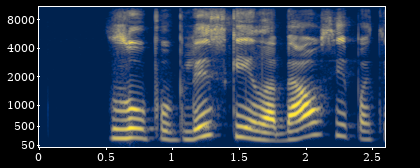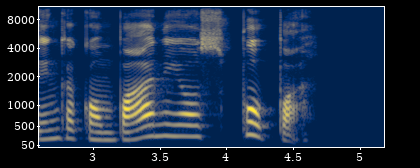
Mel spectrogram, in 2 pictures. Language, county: Lithuanian, Panevėžys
